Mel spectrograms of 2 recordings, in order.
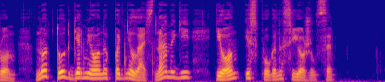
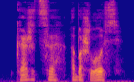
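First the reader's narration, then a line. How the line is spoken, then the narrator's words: Muttering. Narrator (Russian): пробормотал Гарри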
